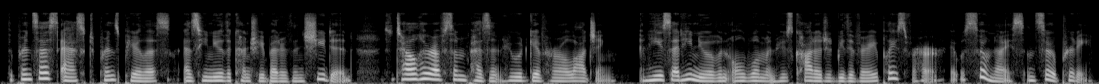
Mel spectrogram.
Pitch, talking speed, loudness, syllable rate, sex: 175 Hz, 280 wpm, -21 LUFS, 6.5 syllables/s, female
